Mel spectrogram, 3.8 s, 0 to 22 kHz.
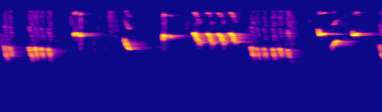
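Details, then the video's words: Crimson sunbird song, a master recording for training other songbirds, recorded on an Oppo A37f phone: lively, high-pitched rapid trills alternating with clear whistled notes that slide downward, packed densely together. "KOLIBRI NINJA GACOR FULL ISIAN SUPER MEWAH, 100% COCOK BUAT MASTERAN KONIN BAHAN"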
